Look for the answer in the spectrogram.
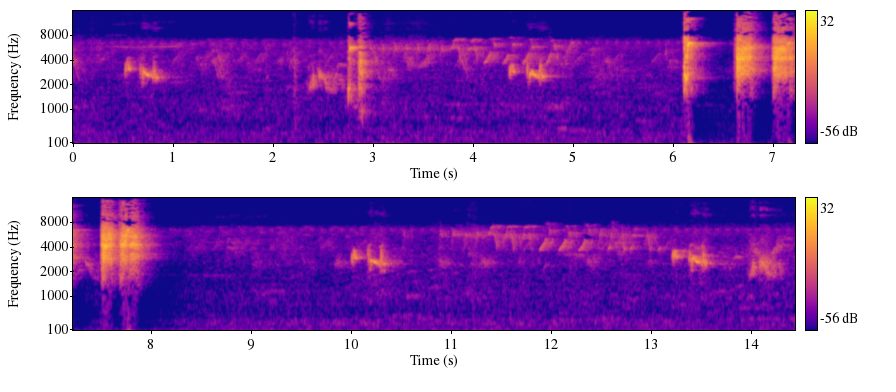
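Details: Caged black francolin (kala teetar) of the Sindhi type, offered as an alert bird; high chirping notes alternate with a loud burst of four harsh, broadband rasping calls in mid-sequence, with softer chatter before and after.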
